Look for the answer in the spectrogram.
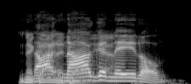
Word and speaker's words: Naganadel: catches how do we say this? Nagandadel? – Naganadel. – That's it. Naganadel.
